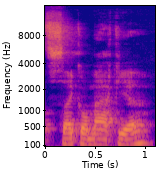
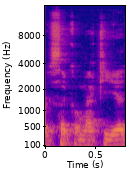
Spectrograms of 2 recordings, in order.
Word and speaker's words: Psychomachia: Well, the game in Peru is called Psychomachia, or Psychomachia, depending on how you pronounce it.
